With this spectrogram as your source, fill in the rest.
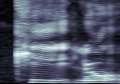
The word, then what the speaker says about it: khīlo: 〈khīro／khīlo〉は同じ単語名詞これ発音の遊びなんです〈khīro／khīlo〉 duddha というのは乳しぼることそこで khīro の場合は乳は khīro と言うんですね R 使うんですこれは日本だったら大丈夫ですね R と L の差が全然ないんだからカタカナにすればキーロー (khīro) キーロー (khīlo) ですね両方も大丈夫ですでもパーリ語では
